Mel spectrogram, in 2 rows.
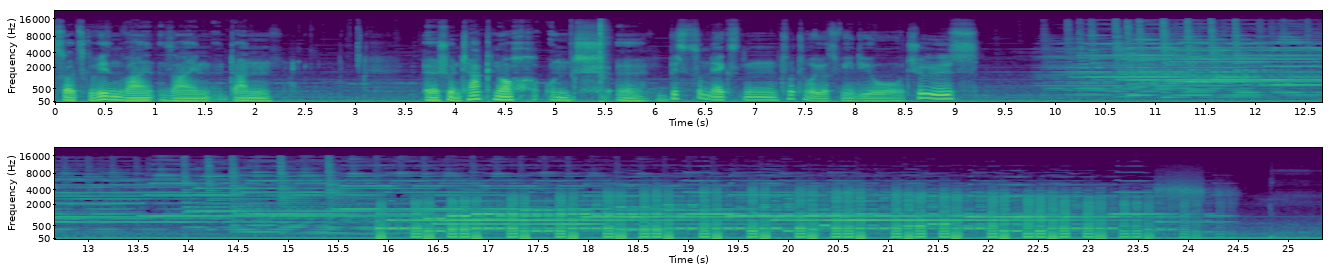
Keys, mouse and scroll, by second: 5.4 super+i.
